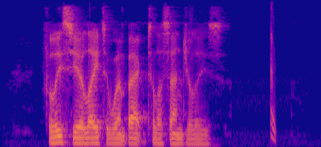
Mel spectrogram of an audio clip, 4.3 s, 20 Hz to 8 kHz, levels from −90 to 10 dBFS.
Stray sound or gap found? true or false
true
